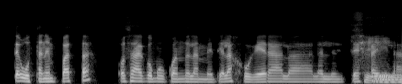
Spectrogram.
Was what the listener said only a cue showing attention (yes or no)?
no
